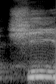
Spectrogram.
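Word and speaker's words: xi: अब अगर ओमिक्रॉन को देखा जाए तो ओमिक्रॉन भी एक ग्रीक अल्फाबेट है जो 15 नंबर पर आता है। इससे पहले 14 नंबर पर शी या कुछ लोग इसे जी प्रोनाउंस करते हैं वो अल्फाबेट आता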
